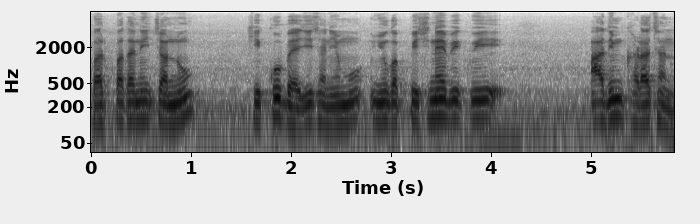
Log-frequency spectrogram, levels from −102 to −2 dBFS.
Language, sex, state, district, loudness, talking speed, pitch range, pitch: Garhwali, male, Uttarakhand, Tehri Garhwal, -15 LUFS, 165 wpm, 115-130 Hz, 120 Hz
